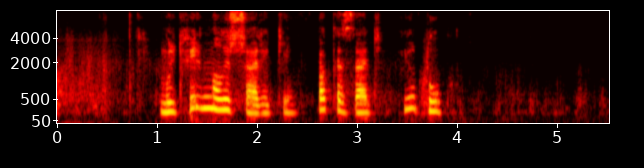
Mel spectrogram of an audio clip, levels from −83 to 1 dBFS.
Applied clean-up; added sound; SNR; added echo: neural separator model SepFormer DNS4.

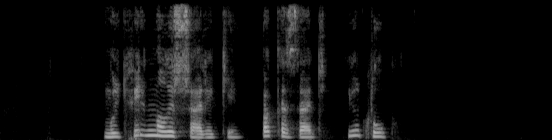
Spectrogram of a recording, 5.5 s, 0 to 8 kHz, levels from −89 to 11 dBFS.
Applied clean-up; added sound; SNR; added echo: neural mask model DeepFilterNet 3.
